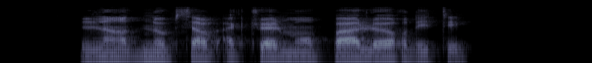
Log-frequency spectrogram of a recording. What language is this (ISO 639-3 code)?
fra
